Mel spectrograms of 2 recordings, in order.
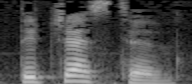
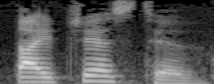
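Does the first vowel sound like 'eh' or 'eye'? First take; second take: eh; eye. First: The first vowel sounds like 'eh'. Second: The first vowel sounds like 'eye'.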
